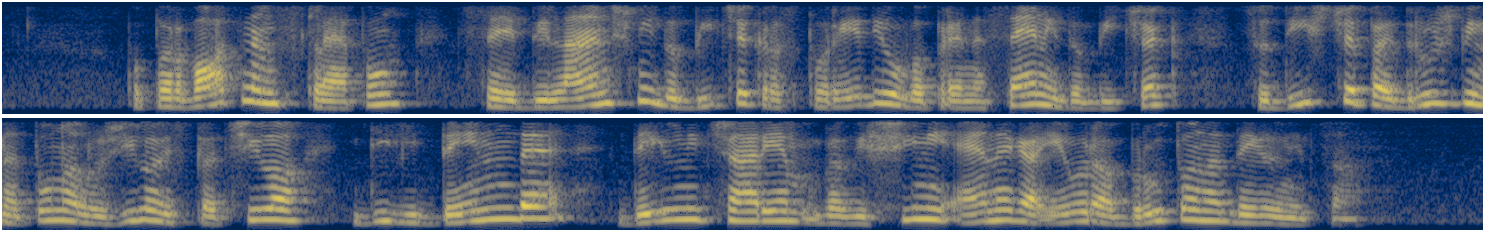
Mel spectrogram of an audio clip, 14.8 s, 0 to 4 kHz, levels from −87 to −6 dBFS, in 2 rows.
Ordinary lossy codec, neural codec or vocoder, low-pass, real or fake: none; autoencoder, 48 kHz, 128 numbers a frame, DAC-VAE, trained on Japanese speech; 3.6 kHz; fake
